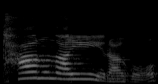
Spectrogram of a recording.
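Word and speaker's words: תחנוני: 그 다음에 간구라고 하는 건데요, 타누나이라고 발음하는데 은혜를 구하는 간청이다, 이런 뜻이 있습니다.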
